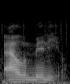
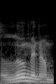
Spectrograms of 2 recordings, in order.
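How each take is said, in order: First: The word is said as aluminium. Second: The word is said as aluminum. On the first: "I'm gonna call it aluminium" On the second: "It's probably pronounced aluminum"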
